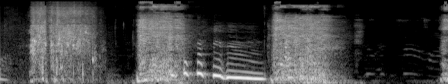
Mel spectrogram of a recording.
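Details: Dog's strange sneeze: three sharp, noisy sneezing bursts with a high, squeaky whine or odd squeal between them.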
